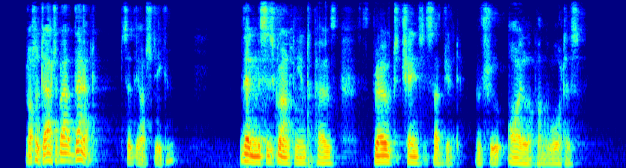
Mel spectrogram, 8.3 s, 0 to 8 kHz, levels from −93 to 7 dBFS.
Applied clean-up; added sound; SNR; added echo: neural mask model DeepFilterNet 3.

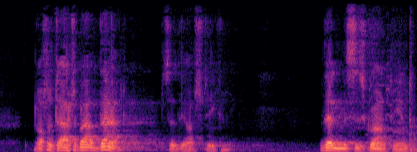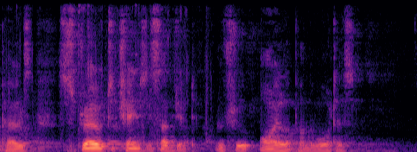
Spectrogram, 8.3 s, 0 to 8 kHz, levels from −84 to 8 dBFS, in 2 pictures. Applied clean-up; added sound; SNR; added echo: neural separator model SepFormer DNS4.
